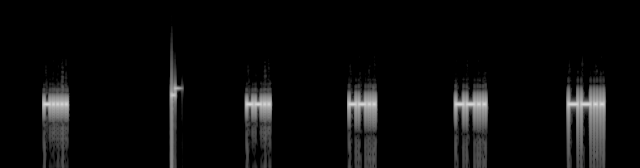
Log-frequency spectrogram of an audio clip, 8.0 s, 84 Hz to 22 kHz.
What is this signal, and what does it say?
Morse code, heard as a keyed tone, about 40 wpm, spaced as for 8 wpm, 700 Hz. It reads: 6 ZZZZ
